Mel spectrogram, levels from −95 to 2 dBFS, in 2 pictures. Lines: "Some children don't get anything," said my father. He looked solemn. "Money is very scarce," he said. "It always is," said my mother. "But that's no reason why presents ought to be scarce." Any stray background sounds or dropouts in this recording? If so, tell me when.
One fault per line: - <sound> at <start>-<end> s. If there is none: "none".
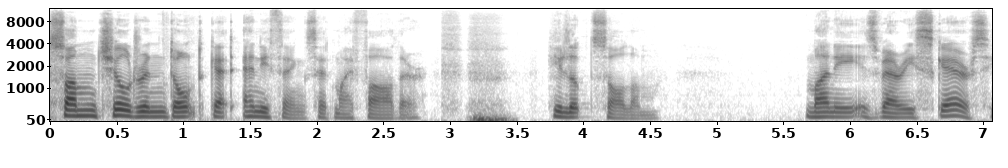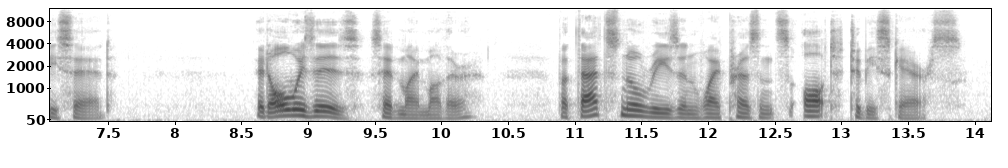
- breath at 2.9-3.5 s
